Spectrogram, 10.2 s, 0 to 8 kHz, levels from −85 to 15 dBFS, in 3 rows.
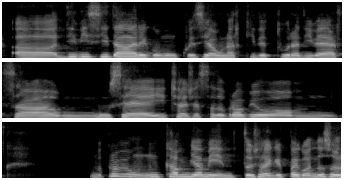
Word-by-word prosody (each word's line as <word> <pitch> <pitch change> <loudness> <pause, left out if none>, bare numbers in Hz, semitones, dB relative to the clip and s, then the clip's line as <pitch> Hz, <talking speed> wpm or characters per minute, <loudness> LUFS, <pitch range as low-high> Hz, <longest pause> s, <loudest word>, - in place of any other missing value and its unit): uhm, 205 -1 0
di 225 +6 -2
visitare 245 -1 +3
comunque 220 0 -2
sia 225 0 0
un'architettura 210 +2 -3
diversa, 210 0 -1
u 195 0 -8
musei, 210 -2 -1
cioè 225 0 -5
c'è 215 0 -9
stato 220 0 -3
proprio, 240 -3 +1
mhmm, 210 -2 -14 1.0
m 240 - -8
proprio 310 -2 -1
un 255 0 -1
cambiamento, 250 -6 +3
cioè 230 -4 +2
che 235 - +1
poi 260 +1 +5
quando 235 +2 +3
sono 260 -3 +7
220 Hz, 135 wpm, -21 LUFS, 210-245 Hz, 1.0 s, sono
